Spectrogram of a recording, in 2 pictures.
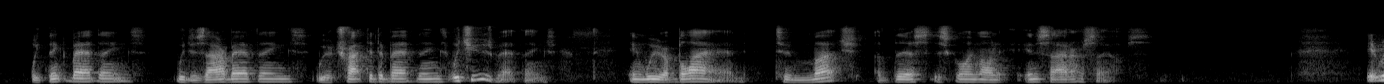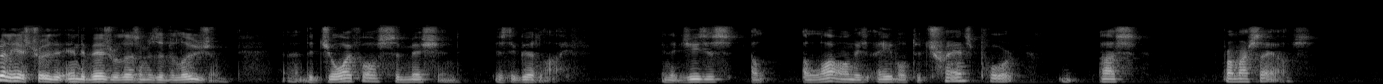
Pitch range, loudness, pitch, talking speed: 115-130 Hz, -28 LUFS, 120 Hz, 130 wpm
